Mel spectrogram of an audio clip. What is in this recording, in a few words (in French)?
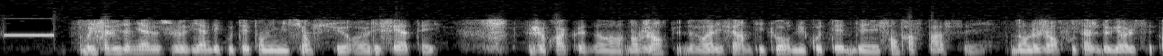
repondeur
